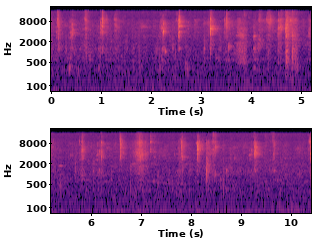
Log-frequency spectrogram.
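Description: Close-up wet chewing and mouth sounds of someone eating a whole octopus coated in chili oil, with irregular soft smacks and clicks.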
